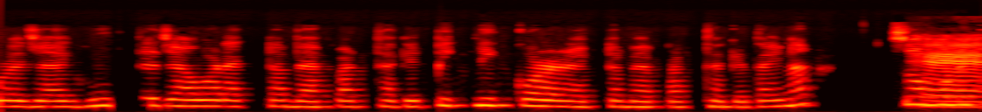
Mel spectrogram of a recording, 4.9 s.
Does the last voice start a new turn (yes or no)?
no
